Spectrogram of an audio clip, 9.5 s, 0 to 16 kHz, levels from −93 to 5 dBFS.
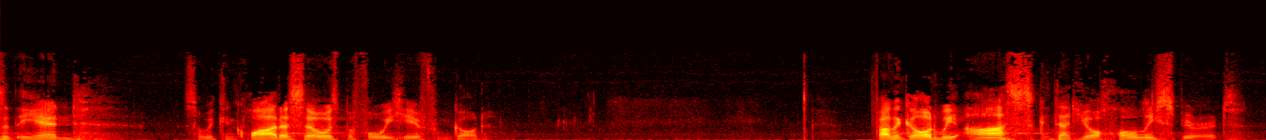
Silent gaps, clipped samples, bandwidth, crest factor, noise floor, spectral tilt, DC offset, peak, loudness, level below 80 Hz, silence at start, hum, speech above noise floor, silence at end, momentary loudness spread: none; under 0.1%; 10 kHz; 24 dB; -63 dBFS; -4 dB/octave; under 0.1%; -10 dBFS; -31 LUFS; -70 dBFS; 0 s; none; 31 dB; 0.2 s; 20 LU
